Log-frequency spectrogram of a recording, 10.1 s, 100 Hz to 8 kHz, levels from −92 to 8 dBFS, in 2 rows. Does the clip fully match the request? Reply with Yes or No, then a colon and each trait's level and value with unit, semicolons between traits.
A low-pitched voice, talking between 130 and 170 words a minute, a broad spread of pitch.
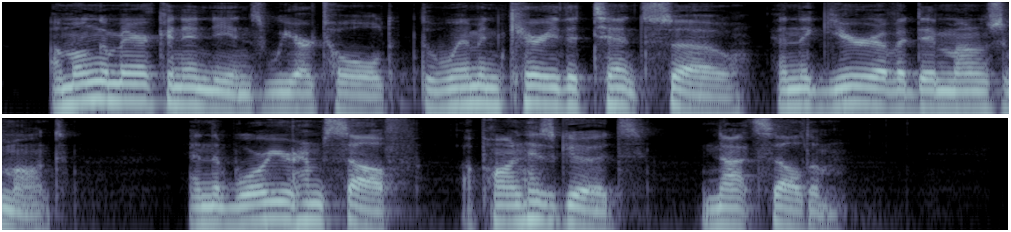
No: low, 130 Hz; average, 160 wpm; average, 3.7 semitones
